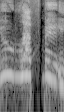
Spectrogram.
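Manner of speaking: mock shrill upset little-kid yelling, very high. Retelling how a little boy left behind yelled at them, imitating a child yelling. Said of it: "he's yelling".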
